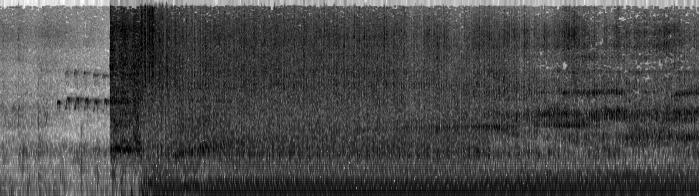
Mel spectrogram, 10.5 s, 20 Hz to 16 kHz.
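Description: Cummins 5.9 24-valve inline-six turbo diesel starting about two seconds in, then idling steadily. It runs through a 4-inch straight pipe with a 66 mm turbo.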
